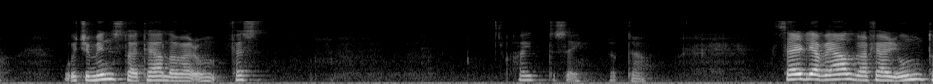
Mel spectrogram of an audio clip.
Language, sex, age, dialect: Faroese, female, 15-35, Sandoy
